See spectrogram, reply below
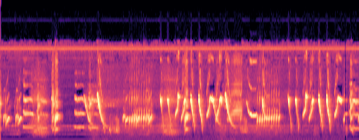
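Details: Long-tailed shrike lure sound meant to stir quiet birds into song. Busy sequences of high, swooping whistled notes and clipped chips, roughly two dozen bursts a minute, irregularly spaced, with a faint continuous low hum beneath.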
